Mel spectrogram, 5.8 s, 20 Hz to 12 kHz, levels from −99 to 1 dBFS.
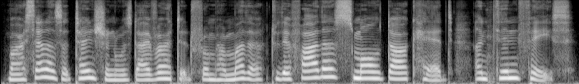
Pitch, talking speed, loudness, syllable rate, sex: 240 Hz, 165 wpm, -15 LUFS, 4.6 syllables/s, female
